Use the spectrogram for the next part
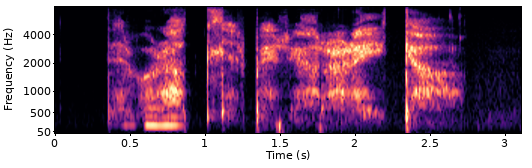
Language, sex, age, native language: Icelandic, female, 12, Icelandic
